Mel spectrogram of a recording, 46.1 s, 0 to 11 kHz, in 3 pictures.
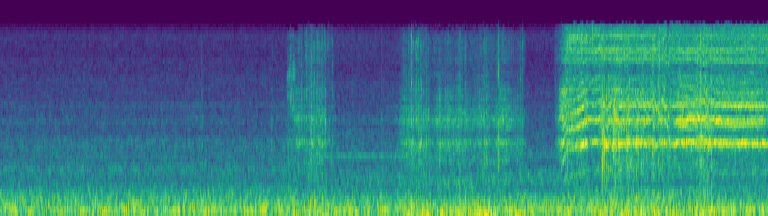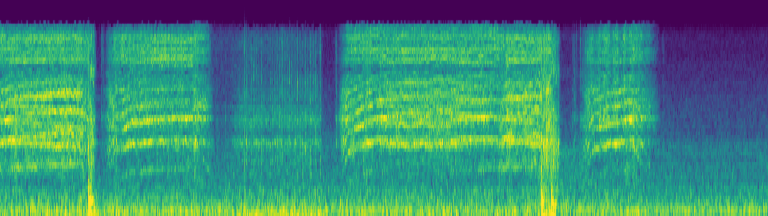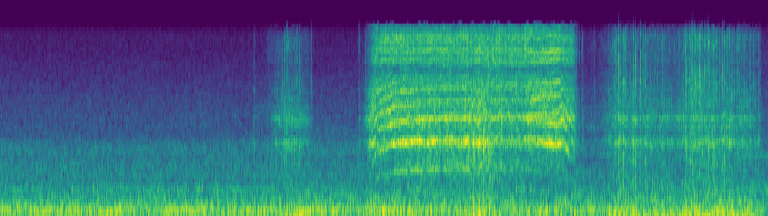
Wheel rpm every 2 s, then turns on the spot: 0, 0, 0, 10, 20, 40, 150, 150, 130, 120, 20, 100, 160, 110, 30, 0, 0, 0, 10, 100, 160, 40, 30.
6-10 20-22 36-38 42-46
